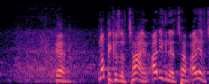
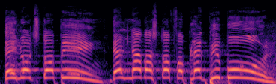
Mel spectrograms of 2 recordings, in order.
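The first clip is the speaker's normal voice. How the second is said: much higher, slow, panicky plea; panicking aide; 10 semitones higher, slower than usual. Retold or imitated. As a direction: squeak it out like a frightened assistant. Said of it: "Spiwe's on one side panicking".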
